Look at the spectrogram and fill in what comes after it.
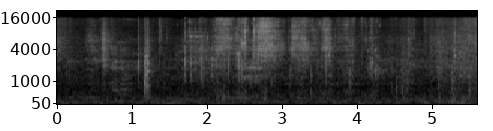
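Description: A person chewing seafood close to the microphone, with wet lip smacks and small mouth clicks over a faint steady low hum.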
